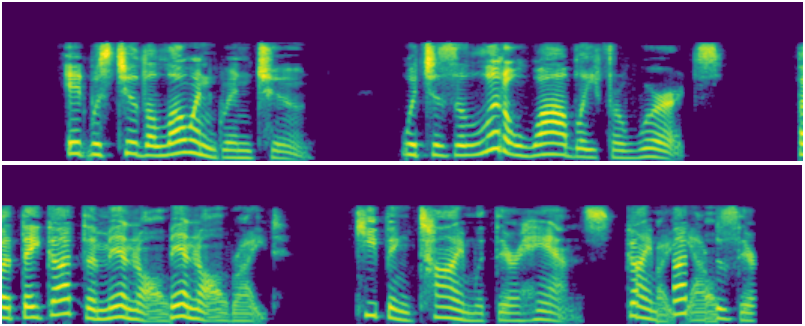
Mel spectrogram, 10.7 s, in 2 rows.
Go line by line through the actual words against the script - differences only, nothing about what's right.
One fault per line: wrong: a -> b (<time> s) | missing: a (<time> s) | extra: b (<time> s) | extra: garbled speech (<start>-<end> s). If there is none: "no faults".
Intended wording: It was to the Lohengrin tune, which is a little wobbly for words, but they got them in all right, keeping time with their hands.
extra: in all (6.5 s)
extra: garbled speech (9.5-10.4 s)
